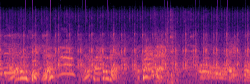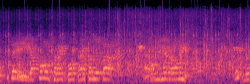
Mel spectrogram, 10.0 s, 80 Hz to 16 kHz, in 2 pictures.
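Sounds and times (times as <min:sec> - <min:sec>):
men talking: 0:00.0 - 0:10.0
tractor engine idling: 0:00.0 - 0:10.0.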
